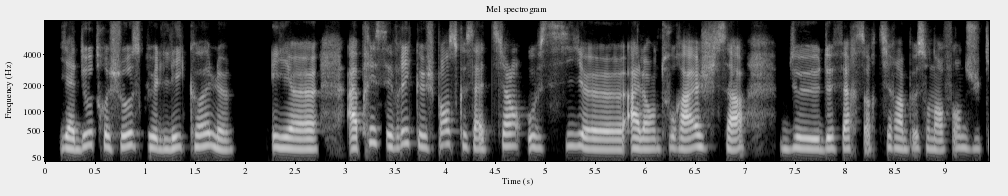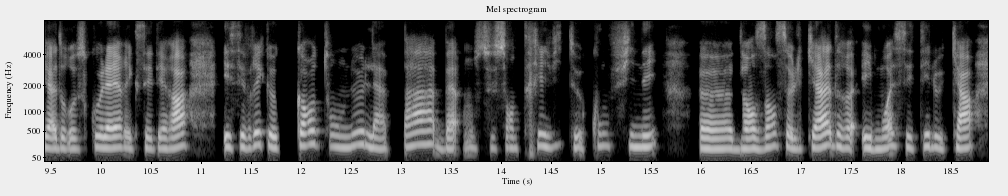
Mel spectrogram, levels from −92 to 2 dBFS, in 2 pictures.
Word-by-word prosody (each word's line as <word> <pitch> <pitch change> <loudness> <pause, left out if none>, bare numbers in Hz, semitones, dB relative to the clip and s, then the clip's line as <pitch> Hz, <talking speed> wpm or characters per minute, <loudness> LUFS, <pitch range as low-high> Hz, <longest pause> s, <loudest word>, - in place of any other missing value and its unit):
il 195 - +1
y - - +8
a 175 - +5
d'autres 215 +3 -1
choses 220 +3 +1
que 205 - -4
l'école. 190 0 0 0.4
Et 190 -2 +3
heu, 175 0 +5 0.3
après, 185 +10 +3
c'est 265 -6 0
vrai 255 +7 -1
que 220 -5 -2
je 195 - -5
pense 250 +1 -1
que 220 - -5
ça 210 - -1
tient 225 +4 0
aussi, 205 +3 -3
heu, 170 -2 +3
à 185 - +6
l'entourage, 180 +3 +2
ça, 165 -2 +3 0.3
de 180 0 +1
de 185 +2 +1
faire 180 0 -2
sortir 200 -1 -6
un 180 -1 +2
peu 170 - -9
son 180 -3 -1
enfant 160 +5 -3
du 180 -2 -7
cadre 185 -2 0
scolaire, 195 +2 +3
et - - -4
cetera. 185 +4 +2 0.4
Et 205 - +2
c'est 205 +2 -2
vrai 235 +5 -1
que 220 - 0 0.2
quand 245 +1 0
on 210 -1 -5
ne 215 +5 -3
l'a 185 -6 -3
pas, 245 +4 +1
bah 180 -1 -2
on - - -11
se 190 0 -6
sent 190 +2 +1
très 225 - -5
vite, 215 +1 -7
heu, 195 - -4
confinée, 220 0 -4 0.4
heu, 180 0 +3
dans 180 +1 +1
un 210 - -1
seul 205 -6 -2
cadre 205 +1 +3
et 190 - +2
moi 190 +5 -1
c'était 205 0 -5
le 195 -3 -4
cas 185 +2 +3
195 Hz, 200 wpm, -24 LUFS, 180-215 Hz, 0.4 s, y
